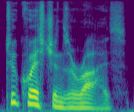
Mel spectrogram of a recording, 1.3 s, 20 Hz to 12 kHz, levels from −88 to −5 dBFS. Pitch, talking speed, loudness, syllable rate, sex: 130 Hz, 135 wpm, -18 LUFS, 5.0 syllables/s, male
